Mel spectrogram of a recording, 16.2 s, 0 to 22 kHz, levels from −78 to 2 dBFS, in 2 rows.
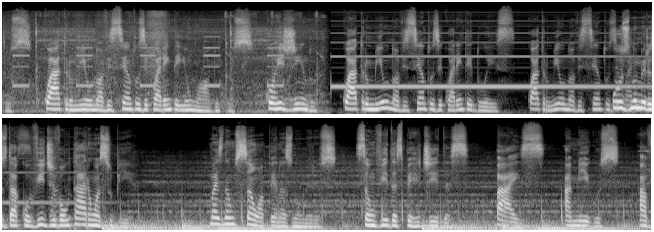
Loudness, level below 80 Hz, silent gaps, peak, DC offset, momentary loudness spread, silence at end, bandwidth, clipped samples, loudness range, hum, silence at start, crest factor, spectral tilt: -12 LUFS; -20 dBFS; none; 0 dBFS; under 0.1%; 8 LU; 0 s; 18 kHz; under 0.1%; 3 LU; none; 0 s; 12 dB; -4.5 dB/octave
